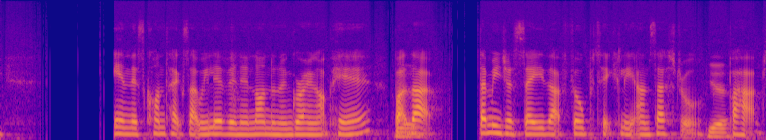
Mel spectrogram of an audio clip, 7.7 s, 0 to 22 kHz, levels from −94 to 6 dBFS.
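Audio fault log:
Throughout: low bit depth without dither. The speech carries a grainy, gritty edge that rides along with the signal, roughest on the quiet tails, where the sound sputters or drops out rather than fading smoothly. The error sits only around 35 dB below the signal and moves with it instead of forming a steady hiss. That's likely 8-bit audio rounded to the nearest step with no dither, so the quantisation error stays locked to the waveform.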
